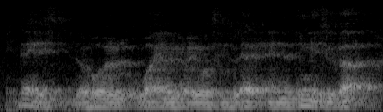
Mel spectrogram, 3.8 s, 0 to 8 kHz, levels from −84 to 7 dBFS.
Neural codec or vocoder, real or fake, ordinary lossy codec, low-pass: codec, 16 kHz, 4 kbps, FunCodec, trained on LibriTTS, 50 frames a second; fake; none; 7.2 kHz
